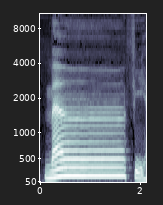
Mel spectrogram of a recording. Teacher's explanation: we have to make a nasal sound for two vowel counts. · Term: ikhfa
